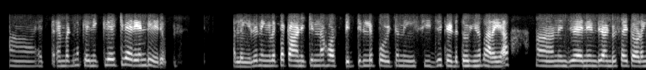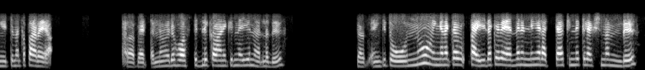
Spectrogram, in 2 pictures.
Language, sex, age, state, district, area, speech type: Malayalam, female, 60+, Kerala, Kozhikode, urban, conversation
